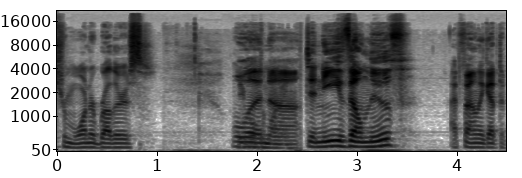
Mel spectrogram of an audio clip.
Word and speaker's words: Denis Villeneuve: Well, and Denis Villeneuve, I finally got the pronunciation down.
